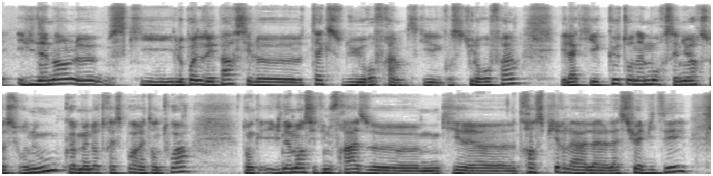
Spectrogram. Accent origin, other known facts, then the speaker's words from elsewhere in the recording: Toulouse, Occitania, France; also born or lived in Paris; je suis toulousain, j'ai travaillé au conservatoire de Toulouse avant d'aller à Paris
